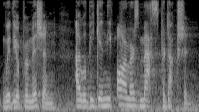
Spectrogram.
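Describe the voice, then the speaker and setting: An actress playing a stern, scheming ninja mentor and armorer in a video game, firm and formal in manner. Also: female voice, deep voice, normal speed, a little hiss or hum, lightly acted. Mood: deferential, formal. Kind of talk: dramatic video game cutscene acting. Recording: long hall reverb. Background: faint music.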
